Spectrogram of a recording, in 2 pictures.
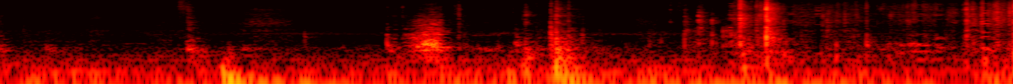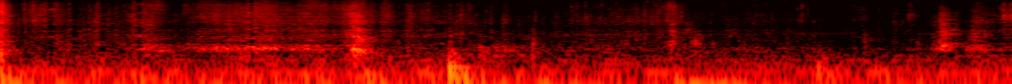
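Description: Plastic shrink wrap being torn and crinkled off a cardboard trading-card box, with irregular crackles and scrapes of the box being handled. The loudest tear comes near the middle.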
